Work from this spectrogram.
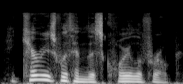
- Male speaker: Yes, male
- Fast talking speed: Yes, fast, 260 wpm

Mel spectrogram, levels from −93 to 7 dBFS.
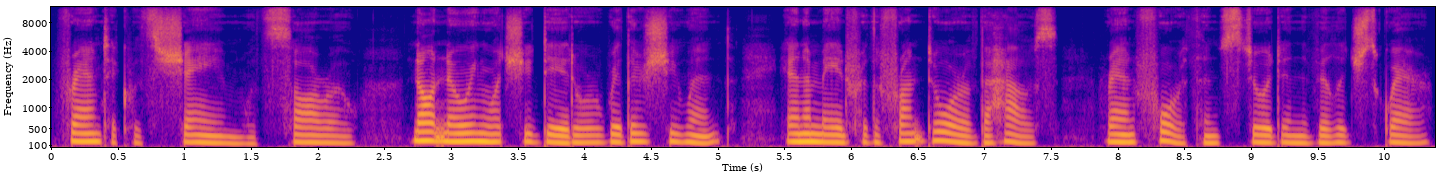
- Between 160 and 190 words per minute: Yes, average, 180 wpm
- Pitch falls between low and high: Yes, medium, 175 Hz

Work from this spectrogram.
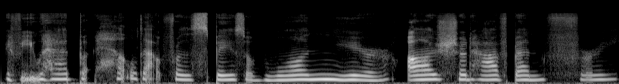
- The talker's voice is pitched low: No, high, 215 Hz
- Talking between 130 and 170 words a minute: Yes, average, 165 wpm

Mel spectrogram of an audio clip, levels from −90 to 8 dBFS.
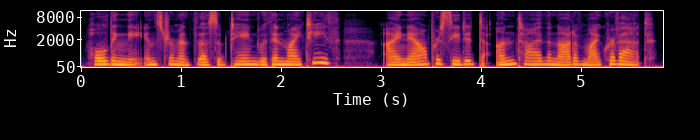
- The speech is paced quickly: No, average, 185 wpm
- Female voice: Yes, female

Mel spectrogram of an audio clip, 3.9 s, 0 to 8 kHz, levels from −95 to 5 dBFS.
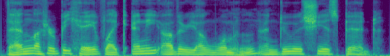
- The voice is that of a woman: No, male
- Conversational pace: No, fast, 230 wpm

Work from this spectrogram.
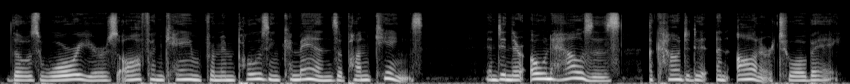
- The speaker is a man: No, female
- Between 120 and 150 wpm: Yes, average, 140 wpm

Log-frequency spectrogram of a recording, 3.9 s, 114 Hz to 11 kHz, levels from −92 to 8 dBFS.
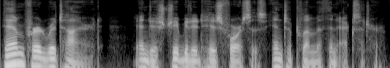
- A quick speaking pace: No, average, 155 wpm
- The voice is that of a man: Yes, male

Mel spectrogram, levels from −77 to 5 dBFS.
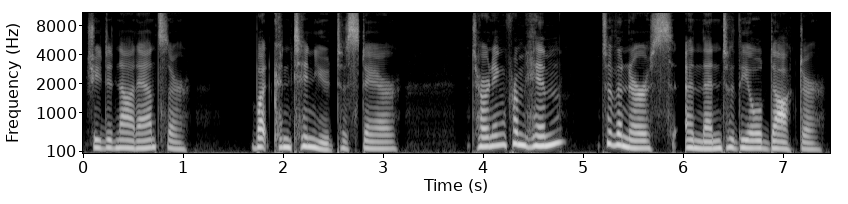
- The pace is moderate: Yes, average, 160 wpm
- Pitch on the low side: No, medium, 185 Hz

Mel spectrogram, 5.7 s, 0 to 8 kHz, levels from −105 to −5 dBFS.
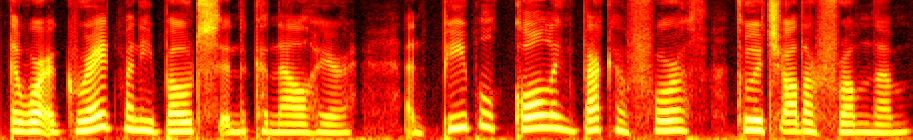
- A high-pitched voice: Yes, high, 205 Hz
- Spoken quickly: Yes, fast, 220 wpm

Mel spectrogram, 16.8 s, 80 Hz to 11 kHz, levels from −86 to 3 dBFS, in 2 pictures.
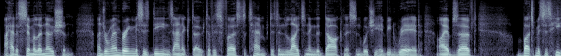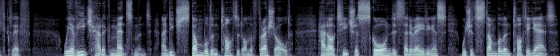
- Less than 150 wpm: No, average, 200 wpm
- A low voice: Yes, low, 105 Hz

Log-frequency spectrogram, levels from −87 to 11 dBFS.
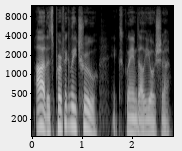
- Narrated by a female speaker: No, male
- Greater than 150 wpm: No, slow, 125 wpm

